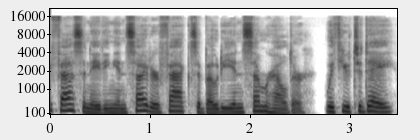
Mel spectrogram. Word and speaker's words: Somerhalder: 8th 1978 number two his name is pronounced summer holder number three he started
